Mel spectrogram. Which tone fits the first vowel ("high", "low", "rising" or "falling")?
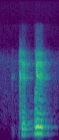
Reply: rising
